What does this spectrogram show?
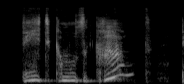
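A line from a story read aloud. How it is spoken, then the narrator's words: Whispering classmates. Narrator (Russian): перешептывались Витины одноклассники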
